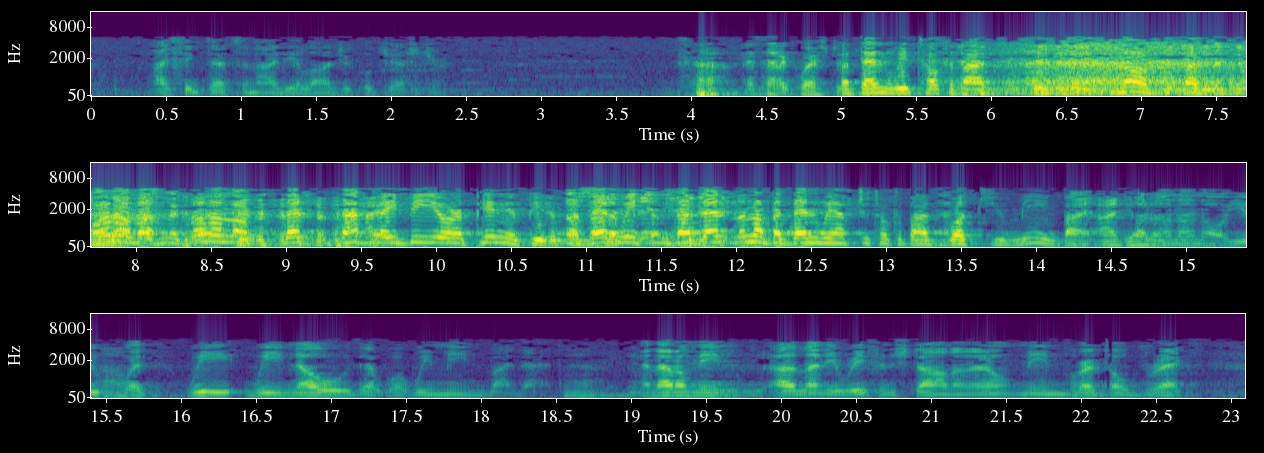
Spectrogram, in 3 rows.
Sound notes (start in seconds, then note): 5.8 laughter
